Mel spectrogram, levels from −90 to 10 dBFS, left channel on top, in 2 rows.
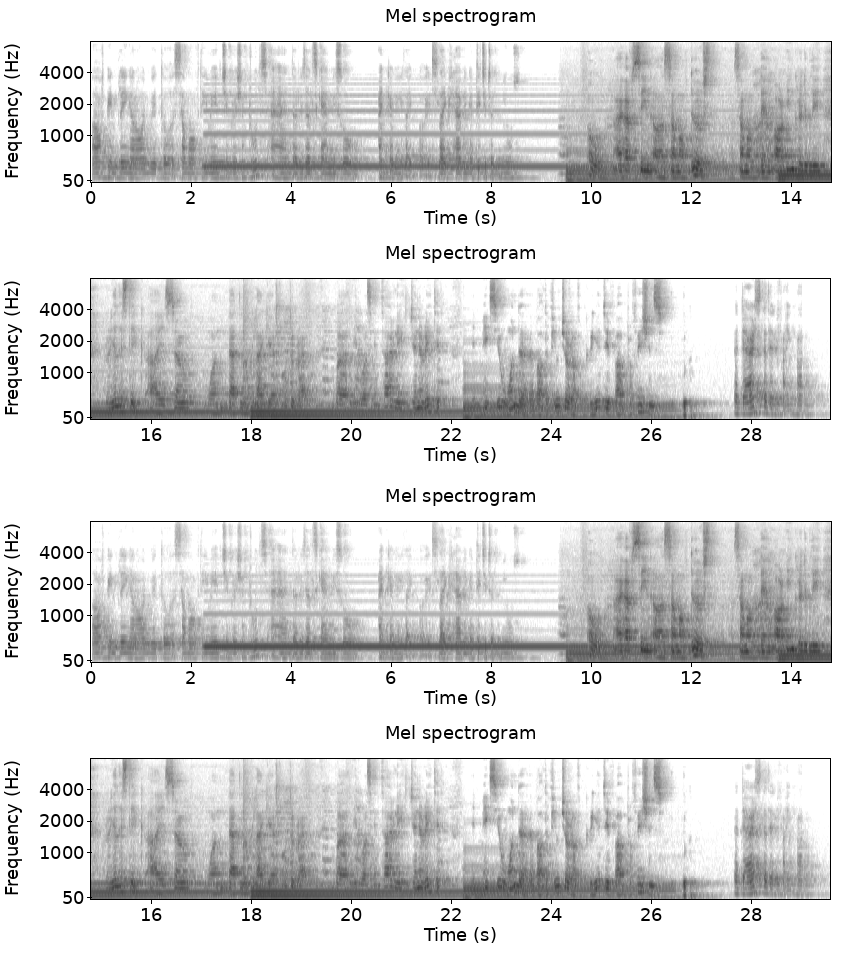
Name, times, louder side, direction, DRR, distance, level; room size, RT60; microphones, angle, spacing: voice 1, 0.0-5.3 5.7-8.6 27.7-29.0, left 1 dB, 35° left, 1.5 m, -35 dB
sound 1, 2.2-20.2, right 7 dB, 55° left, 0.6 m, -32 dB
voice 2, 9.4-26.3 26.6-26.7, equal, 5° right, 0.9 m, -25 dB
sound 2, 9.5-26.5, equal, 80° left, 1.0 m, -26 dB
24.5 x 21.5 x 2.4 m
head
